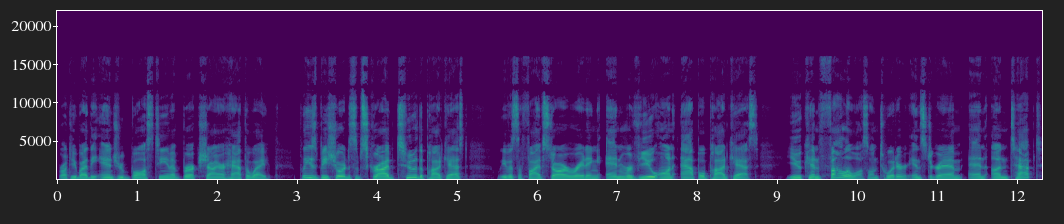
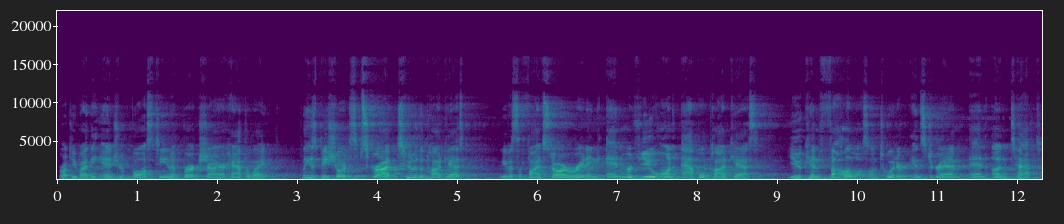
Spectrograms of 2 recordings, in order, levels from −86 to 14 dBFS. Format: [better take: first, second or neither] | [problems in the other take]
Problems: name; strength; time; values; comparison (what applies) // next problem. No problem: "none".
first | room echo; slight; dies away in 1.3 s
